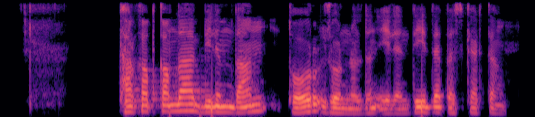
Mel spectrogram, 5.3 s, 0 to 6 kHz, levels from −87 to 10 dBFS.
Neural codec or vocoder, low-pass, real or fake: none; 5.4 kHz; real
